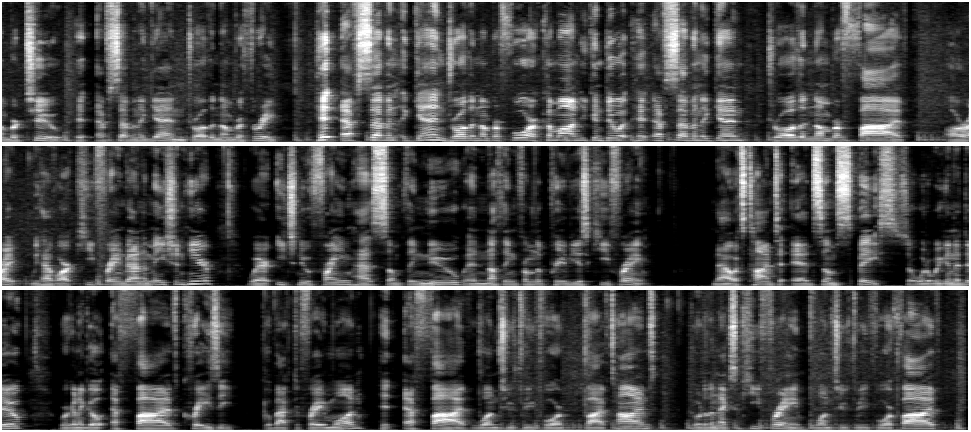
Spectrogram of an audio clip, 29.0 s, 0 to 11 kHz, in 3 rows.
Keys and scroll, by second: 0.8 F7, 3.4 F7, 6.5 F7, 24.1 F5, 27.4 F5.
